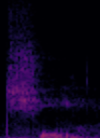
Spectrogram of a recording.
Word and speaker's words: Qi: it I'm cultivating chi chi is spelled Qi but it sounds like CH Chi is essential vital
